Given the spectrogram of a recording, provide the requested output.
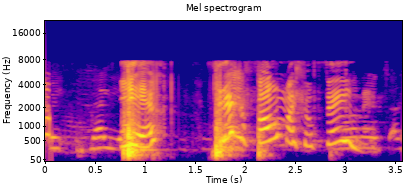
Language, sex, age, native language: Icelandic, male, 10, Icelandic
